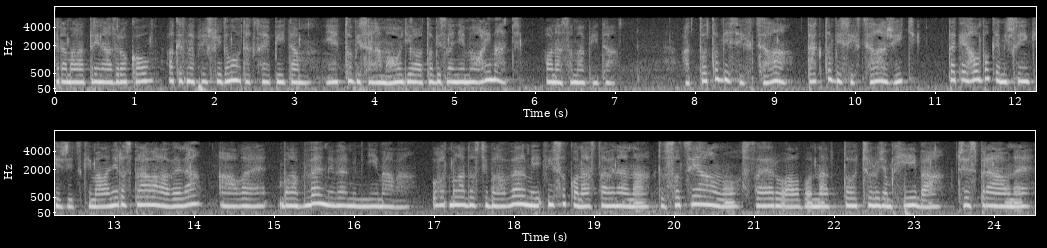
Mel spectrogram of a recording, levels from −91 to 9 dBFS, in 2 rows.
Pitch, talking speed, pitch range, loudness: 225 Hz, 170 wpm, 215-240 Hz, -13 LUFS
